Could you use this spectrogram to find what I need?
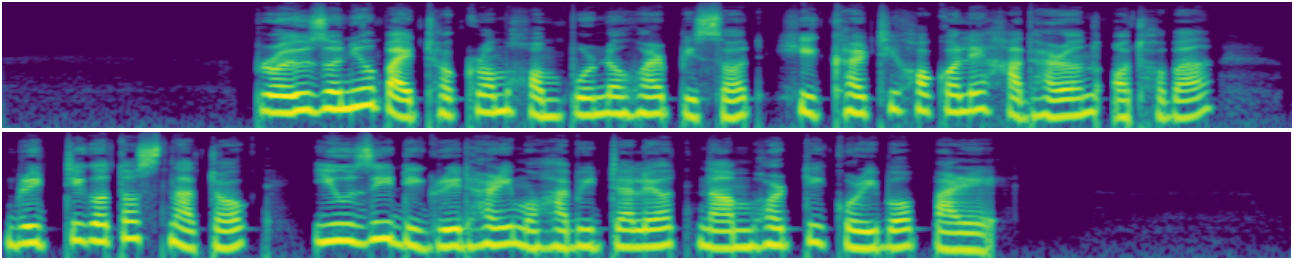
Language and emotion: Assamese, neutral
